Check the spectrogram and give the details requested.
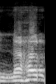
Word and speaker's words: نہر: وہ یہ ہے کہ نہر کا تلفظ کیا ہے؟ تو کہتے ہیں ہا کے فتح اور سکون دونوں طرح سے آپ اسے پڑھ سکتے ہیں، نہر بھی پڑھ سکتے ہیں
